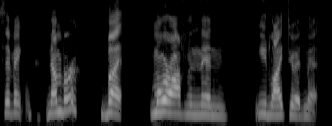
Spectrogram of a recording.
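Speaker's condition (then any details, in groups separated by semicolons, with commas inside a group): Cerebral palsy; limited mobility, legs; age 28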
